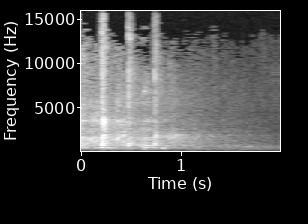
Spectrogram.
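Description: A ball is kicked with sharp thuds in an echoing hall.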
